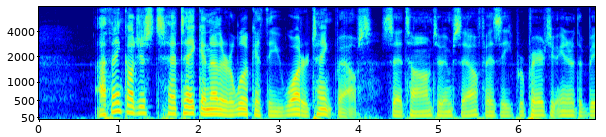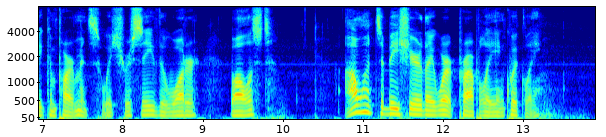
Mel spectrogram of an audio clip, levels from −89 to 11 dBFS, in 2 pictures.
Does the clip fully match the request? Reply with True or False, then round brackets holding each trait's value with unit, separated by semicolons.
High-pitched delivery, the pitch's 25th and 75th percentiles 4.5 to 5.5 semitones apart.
False (115 Hz; 4.8 semitones)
